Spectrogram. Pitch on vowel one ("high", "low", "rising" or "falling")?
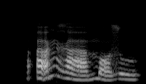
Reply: rising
